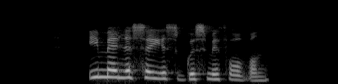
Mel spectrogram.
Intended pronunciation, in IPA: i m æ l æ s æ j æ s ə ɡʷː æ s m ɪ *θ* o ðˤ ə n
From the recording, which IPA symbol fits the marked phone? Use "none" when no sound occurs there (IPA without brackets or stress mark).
θ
